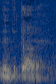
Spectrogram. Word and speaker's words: Intifada: Now, for our listeners' sake, can you explain what an intifada? I never say it right. Intifada.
